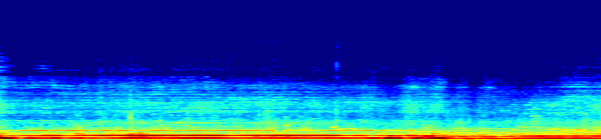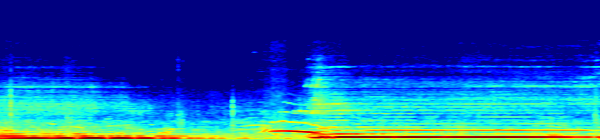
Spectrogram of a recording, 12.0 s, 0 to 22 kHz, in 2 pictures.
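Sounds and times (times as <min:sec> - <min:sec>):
wind instrument long note: 0:00.0 - 0:12.0.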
